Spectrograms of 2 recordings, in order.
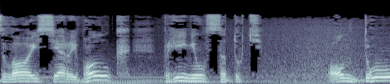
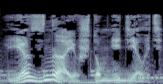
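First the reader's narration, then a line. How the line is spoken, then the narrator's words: Malicious grin. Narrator (Russian): злобно ухмыльнулся волк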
